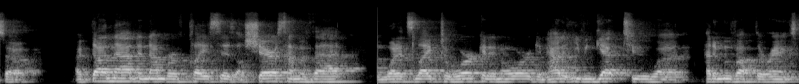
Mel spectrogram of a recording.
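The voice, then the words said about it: Canadian accent. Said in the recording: “you'll hear I am Canadian in my accent. I'm sure many of the listeners will be giggling at some of the words I don't pronounce pronounce properly”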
